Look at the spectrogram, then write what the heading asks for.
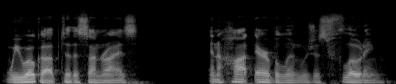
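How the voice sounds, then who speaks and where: A young man co-hosting a podcast, joking and teasing in casual chat, with a slightly raspy throat. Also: sits low, little pitch movement, normal speed. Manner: joking, playful, self-deprecating. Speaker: podcast co-host.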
